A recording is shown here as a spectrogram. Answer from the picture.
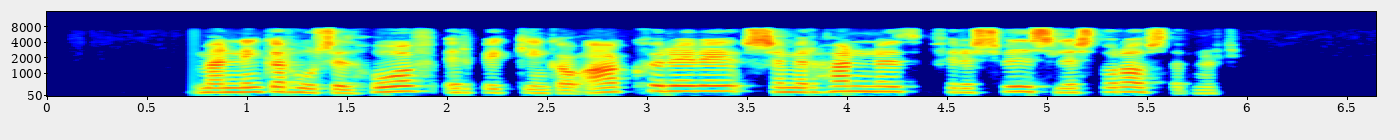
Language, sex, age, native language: Icelandic, female, 30-39, Icelandic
